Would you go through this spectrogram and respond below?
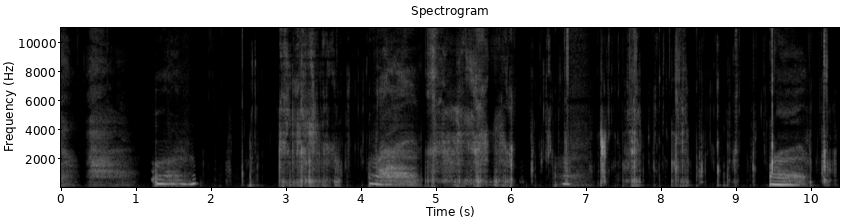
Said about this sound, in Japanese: お耳の外側、食べられるの気持ちいいですか？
